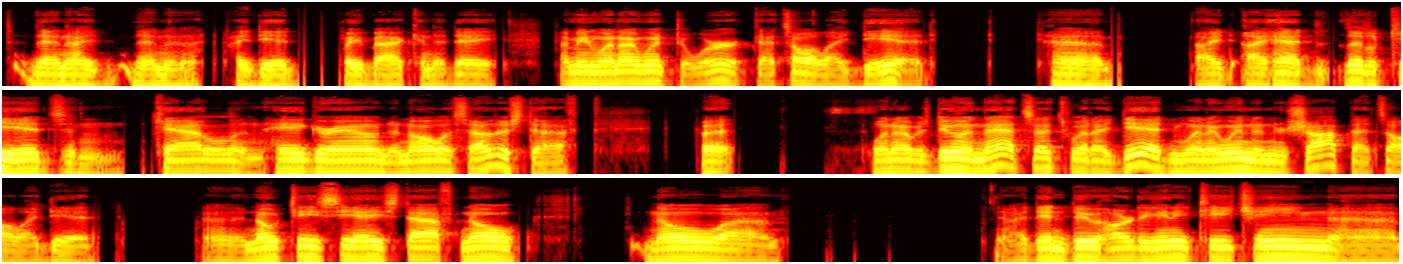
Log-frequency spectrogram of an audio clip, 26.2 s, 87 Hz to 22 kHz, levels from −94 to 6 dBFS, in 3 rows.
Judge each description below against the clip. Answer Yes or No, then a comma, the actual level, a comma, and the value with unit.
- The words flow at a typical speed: Yes, average, 180 wpm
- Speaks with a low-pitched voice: Yes, low, 110 Hz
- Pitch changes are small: No, average, 3.7 semitones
